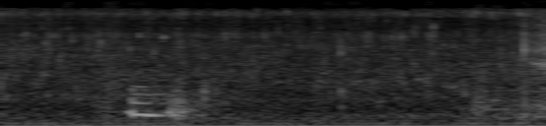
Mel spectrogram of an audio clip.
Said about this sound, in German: Und es ist sogar das Wasser vom Brunnen zu hören.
